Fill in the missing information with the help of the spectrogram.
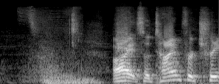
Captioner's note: whoosh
